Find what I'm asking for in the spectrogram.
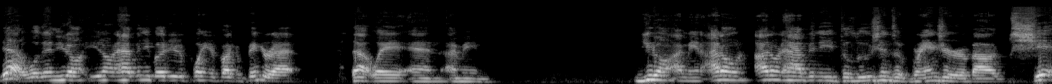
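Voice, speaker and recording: A man with an American accent speaks at a high pitch and a moderate pace, with ordinary pitch variation. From San Francisco Bay Area, California. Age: 40s. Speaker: punk musician. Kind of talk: casual chat. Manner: animated.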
